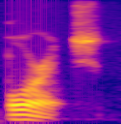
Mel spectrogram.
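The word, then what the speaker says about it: Borics: Everyone speaks about Pico's derailed hype train, but nobody seems to notice the breakout talent that is Adam Boryx. Pronounced Boric.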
